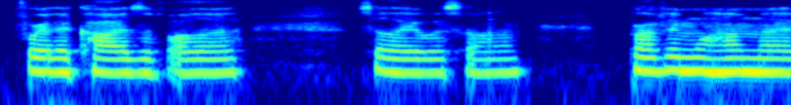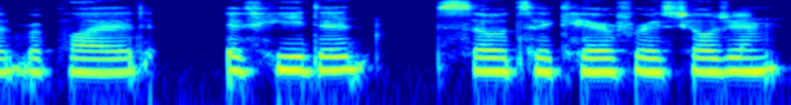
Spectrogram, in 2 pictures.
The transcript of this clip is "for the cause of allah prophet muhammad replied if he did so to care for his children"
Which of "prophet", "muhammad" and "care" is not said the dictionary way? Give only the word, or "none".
none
